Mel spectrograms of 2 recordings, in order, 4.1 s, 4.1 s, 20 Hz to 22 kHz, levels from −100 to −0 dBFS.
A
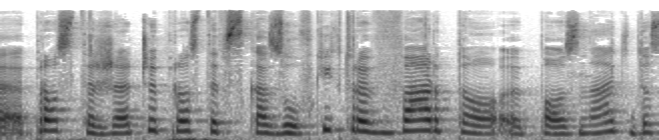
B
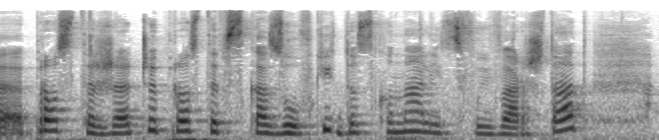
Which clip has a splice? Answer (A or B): B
